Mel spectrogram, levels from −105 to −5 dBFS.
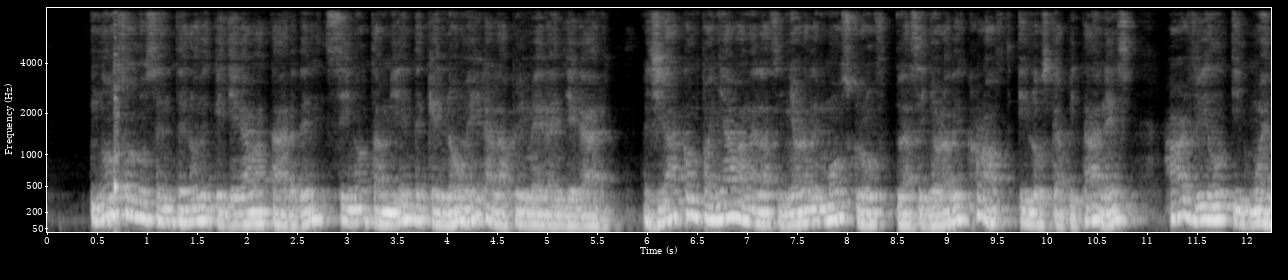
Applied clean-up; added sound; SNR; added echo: neural separator model SepFormer DNS4.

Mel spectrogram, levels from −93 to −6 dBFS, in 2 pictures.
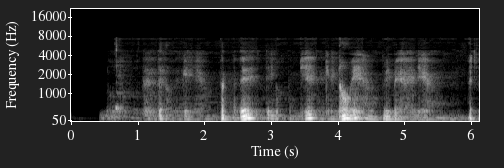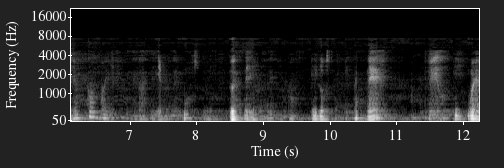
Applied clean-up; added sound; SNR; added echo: neural mask model DeepFilterNet 3.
